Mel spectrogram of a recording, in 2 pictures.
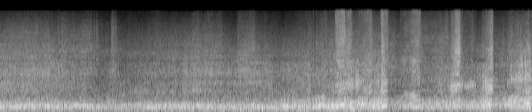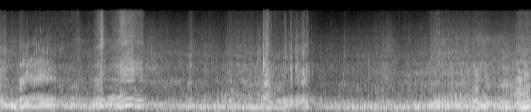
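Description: Motocross dirt bikes riding a dirt track, their engines revving up and down through the gears. The sound is loudest in the middle, when two bikes pass close by.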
